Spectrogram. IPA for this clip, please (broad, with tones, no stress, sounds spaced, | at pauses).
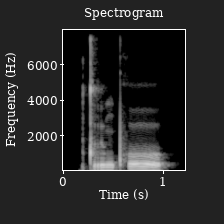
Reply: t r ɯ˧ ŋ pʰ ɤː˥˩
